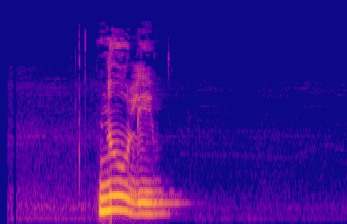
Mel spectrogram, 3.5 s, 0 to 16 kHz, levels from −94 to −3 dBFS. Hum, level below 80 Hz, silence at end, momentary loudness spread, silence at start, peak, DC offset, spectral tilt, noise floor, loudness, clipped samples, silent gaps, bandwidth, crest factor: none; -72 dBFS; 1.75 s; 25 LU; 1 s; -6 dBFS; under 0.1%; -7 dB/octave; -74 dBFS; -21 LUFS; under 0.1%; none; 8.8 kHz; 22 dB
